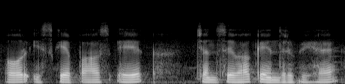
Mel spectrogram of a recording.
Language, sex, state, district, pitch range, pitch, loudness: Hindi, male, Uttar Pradesh, Saharanpur, 105-110 Hz, 110 Hz, -18 LUFS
